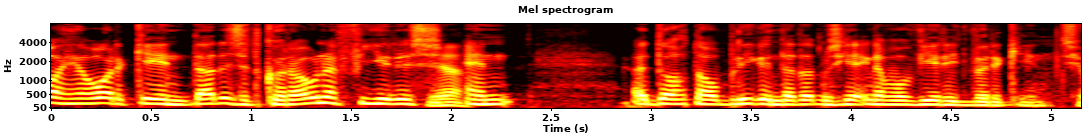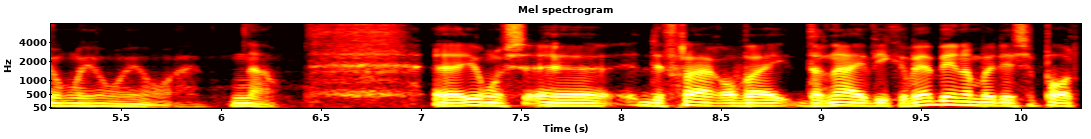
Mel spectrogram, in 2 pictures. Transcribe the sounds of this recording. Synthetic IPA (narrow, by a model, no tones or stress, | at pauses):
ɔhɦoːɾəkɪndɔtɪs̬ətkʰoɾoːnafiːrəsɛn | ət̚doxtnoːblikəndɔtdət̚mɪskinɛknɔxʋolˠʋiərhitʋøɾəkʰɪnsjoŋəjoŋəjo̰ŋə̰na̰w | joŋəsədəfraːxɔfʋɛjdərnajʋikəʋɛbɪnənbɛjdɪsəpɔt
